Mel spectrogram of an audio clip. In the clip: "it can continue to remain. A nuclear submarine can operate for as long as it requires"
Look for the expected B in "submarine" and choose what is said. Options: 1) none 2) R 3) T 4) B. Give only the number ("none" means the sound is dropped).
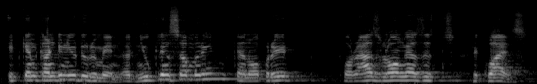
4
